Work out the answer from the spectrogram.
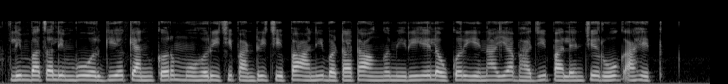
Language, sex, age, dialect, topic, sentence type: Marathi, female, 25-30, Varhadi, agriculture, statement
